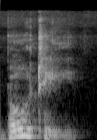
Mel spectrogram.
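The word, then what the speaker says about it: Botti: area Chris B is his name it's not pronounced B it's pronounced bti uh notice the the long uh the bar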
